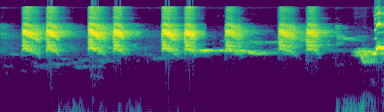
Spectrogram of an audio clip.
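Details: Murai batu (white-rumped shama) singing aggressively to provoke rivals: repeated harsh chattering bursts in pairs, linked by a long flat whistle, ending in a rising squeaky note.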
